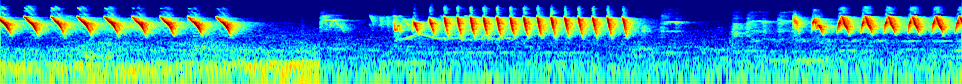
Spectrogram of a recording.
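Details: Ciblek kristal bar-winged prinia singing vigorously in the style known as nembak ngebren: rapid runs of sharp, high downslurred notes, one fast rattling burst after a short pause, then another series of repeated chips; quiet background.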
